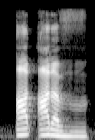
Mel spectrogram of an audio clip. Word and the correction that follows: Ottaviani: Viana, The, uh, Ottaviani? Uh, Ottaviani? I don't know. – Guido Ottaviani. I'm so sorry that I butchered that so bad.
